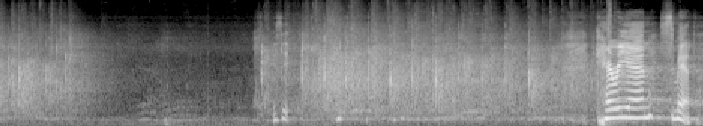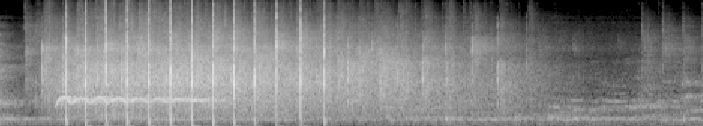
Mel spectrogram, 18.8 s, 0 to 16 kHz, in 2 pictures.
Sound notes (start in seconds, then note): 0.0 applause; 6.3 applause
